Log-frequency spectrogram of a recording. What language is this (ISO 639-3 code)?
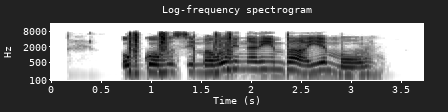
kin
